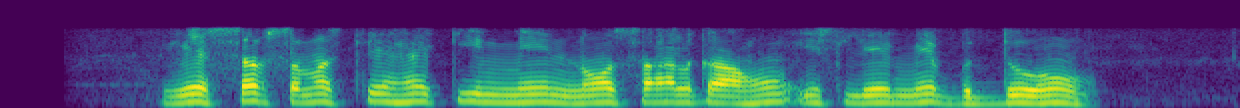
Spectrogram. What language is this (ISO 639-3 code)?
hin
